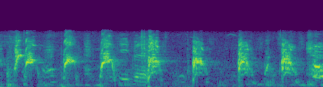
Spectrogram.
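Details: Three pups barking at a stray outside, sharp high yapping barks roughly every half second, uneven, with overlapping yips between them.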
